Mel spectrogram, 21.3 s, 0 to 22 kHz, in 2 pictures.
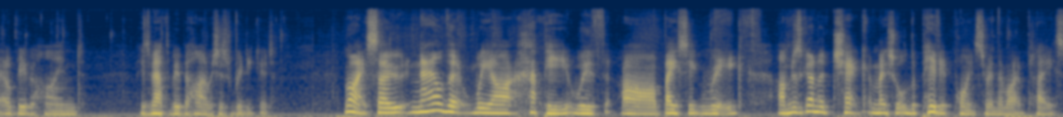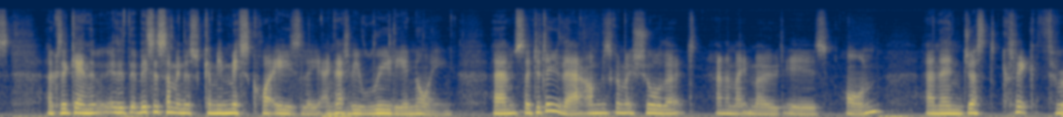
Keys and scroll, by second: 0.4 super+z, 2.9 2, 15.1 2, 15.2 2.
